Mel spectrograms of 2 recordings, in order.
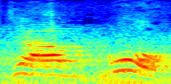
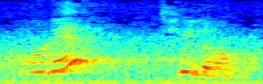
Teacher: ক্রিয়াপদের অন্ত অ সাধারণত ওরূপে উচ্চারিত হয়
